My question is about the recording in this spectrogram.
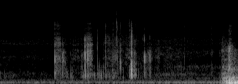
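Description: A few light clicks and scrapes of hands handling test probes and equipment at an open breaker panel, three short clicks in the first second and a half, over a steady low hum.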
